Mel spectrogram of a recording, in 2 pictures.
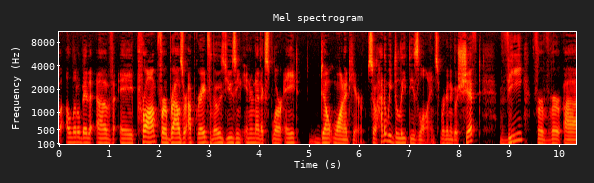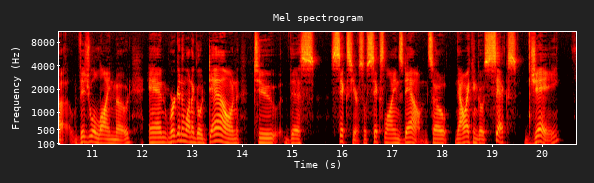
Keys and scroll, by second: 9.0 shift+v, 19.3 6, 19.9 j.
